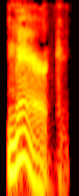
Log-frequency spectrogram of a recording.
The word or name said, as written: merk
